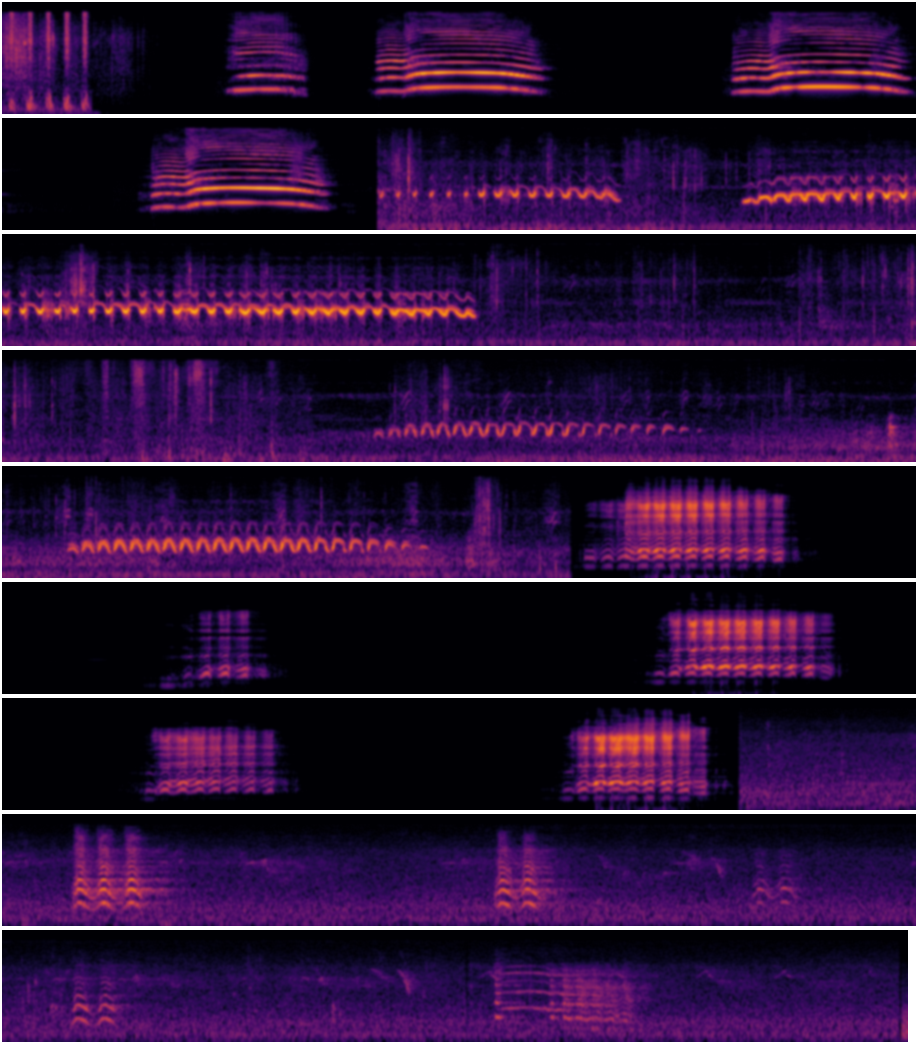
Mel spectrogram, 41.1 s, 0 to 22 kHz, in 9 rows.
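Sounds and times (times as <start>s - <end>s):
peacock calls: 5.3s - 11.6s, 15.6s - 21.0s, 32.2s - 33.6s, 34.3s - 41.0s
goat bleating: 21.2s - 22.3s, 23.7s - 24.2s, 26.1s - 27.0s, 28.2s - 28.9s, 30.2s - 31.0s, 39.0s - 39.8s.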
